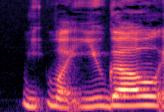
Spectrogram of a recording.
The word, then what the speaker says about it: jugo: Or jugo juice. It's actually pronounced yugo in Spanish, and it's juice.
